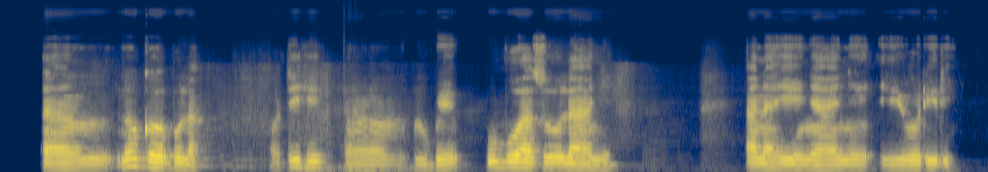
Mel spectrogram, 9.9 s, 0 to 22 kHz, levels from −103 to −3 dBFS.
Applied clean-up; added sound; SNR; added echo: neural mask model DeepFilterNet 3.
